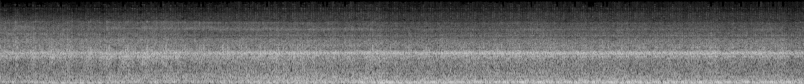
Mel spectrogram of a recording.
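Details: V8 diesel Toyota LandCruiser on its new starter motor: loud, steady diesel clatter at an even idle with no stumbling; starts and runs cleanly.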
